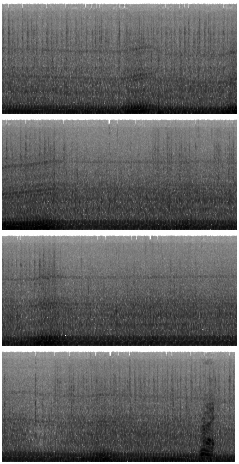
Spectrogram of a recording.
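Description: A car engine in My Garage idles steadily and rises in a few short throttle blips, its low drone swelling and falling back, with a person talking over it.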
